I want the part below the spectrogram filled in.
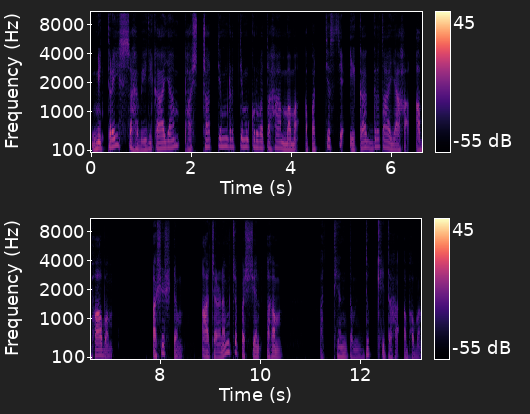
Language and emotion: Sanskrit, sad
